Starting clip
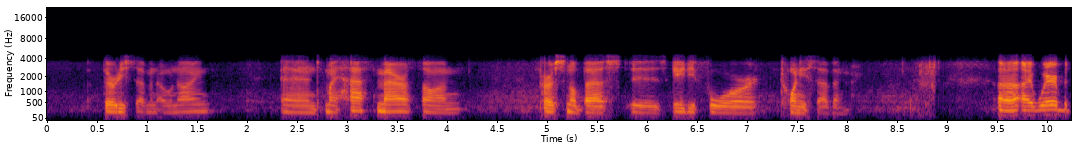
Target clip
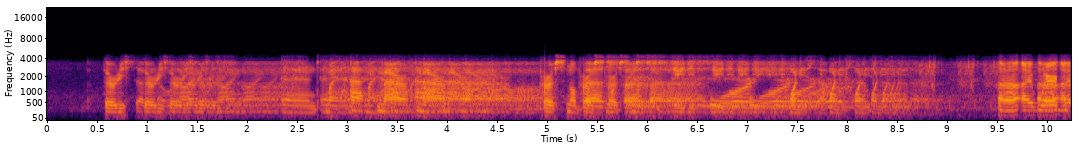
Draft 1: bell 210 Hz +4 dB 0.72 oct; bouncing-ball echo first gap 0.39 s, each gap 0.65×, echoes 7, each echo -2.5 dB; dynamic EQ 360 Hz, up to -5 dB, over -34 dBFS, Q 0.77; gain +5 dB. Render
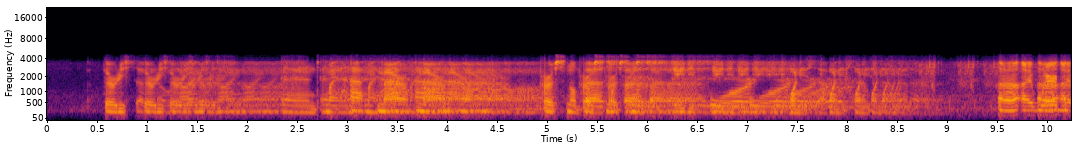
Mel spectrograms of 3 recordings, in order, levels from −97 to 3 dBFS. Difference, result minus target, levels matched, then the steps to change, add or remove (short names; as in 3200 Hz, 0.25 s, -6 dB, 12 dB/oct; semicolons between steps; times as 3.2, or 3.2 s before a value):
250 Hz band +6.5 dB
change: bell 210 Hz -6.5 dB 0.72 oct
